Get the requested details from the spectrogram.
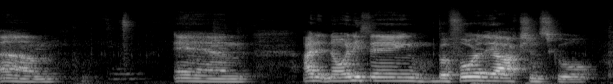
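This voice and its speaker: With noticeable background noise behind him, this man's voice has ordinary pitch variation. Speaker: auctioneer, student teacher. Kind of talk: instructional talk to camera.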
